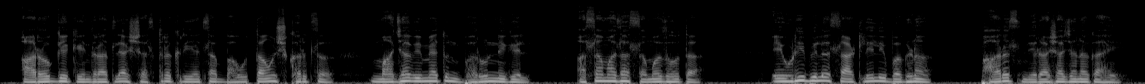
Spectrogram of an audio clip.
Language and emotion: Marathi, sad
